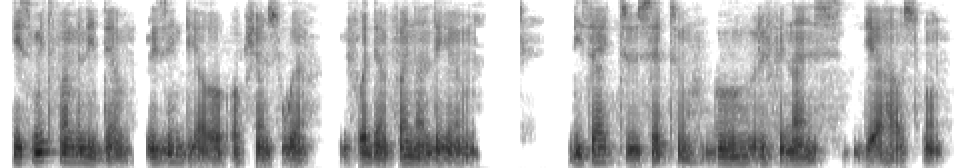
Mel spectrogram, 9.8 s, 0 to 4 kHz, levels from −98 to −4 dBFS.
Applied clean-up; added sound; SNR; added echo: neural mask model Resemble Enhance denoiser.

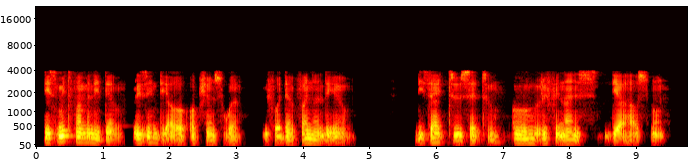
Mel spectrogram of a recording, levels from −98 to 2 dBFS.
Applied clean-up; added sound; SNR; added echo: neural mask model DeepFilterNet 3.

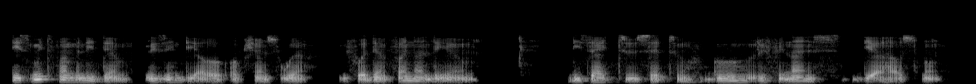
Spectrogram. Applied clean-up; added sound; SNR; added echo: none; none; none; none.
